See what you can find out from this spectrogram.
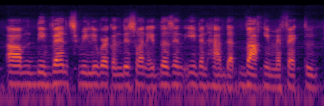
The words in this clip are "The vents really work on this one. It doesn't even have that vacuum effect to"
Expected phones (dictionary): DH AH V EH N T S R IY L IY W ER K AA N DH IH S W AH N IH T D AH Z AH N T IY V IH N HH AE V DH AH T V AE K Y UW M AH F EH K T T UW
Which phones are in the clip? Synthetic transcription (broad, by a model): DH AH V EH N T S R IY L IY W ER K AA N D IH S W AH N IH T D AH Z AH N T IY V IH N HH AE V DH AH T V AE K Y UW M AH F EH K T T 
